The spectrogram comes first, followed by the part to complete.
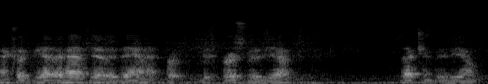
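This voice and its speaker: There is audible room echo as a man speaks. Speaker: home cooking vlogger. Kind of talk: casual cooking vlog. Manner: halting, many ums and repetitions.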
